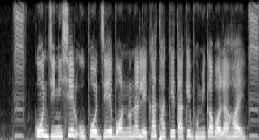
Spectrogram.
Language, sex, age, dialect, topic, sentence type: Bengali, female, 18-24, Standard Colloquial, banking, statement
